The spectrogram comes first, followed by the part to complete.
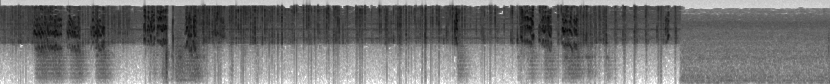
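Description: Small screw being turned in by hand to fasten a tweeter in its plastic dashboard mount: a rapid run of small clicks with short squeaks. The clicking stops about a second before the end.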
